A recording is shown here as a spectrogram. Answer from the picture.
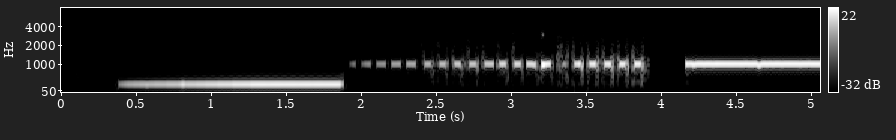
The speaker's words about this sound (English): And CCOM Battalion 3, can I get a general alarm flowing through the station 1 when you have assignment? Your message received, general alarm flowing.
